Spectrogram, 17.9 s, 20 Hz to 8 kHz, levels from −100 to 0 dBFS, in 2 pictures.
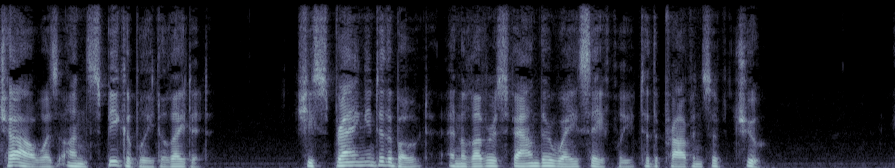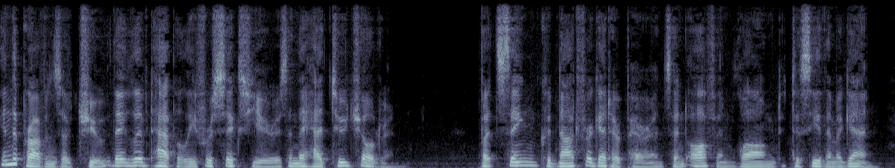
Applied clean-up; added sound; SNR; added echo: none; none; none; none.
